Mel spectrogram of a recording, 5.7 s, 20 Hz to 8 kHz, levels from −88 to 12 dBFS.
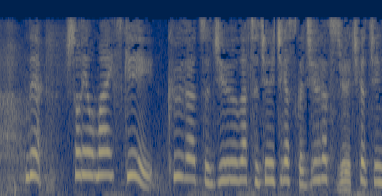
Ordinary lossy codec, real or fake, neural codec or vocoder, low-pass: MP3, 24 kbps; fake; codec, 16 kHz, 0.5 kbps, X-Codec, HuBERT features, trained on LibriSpeech; 7.2 kHz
